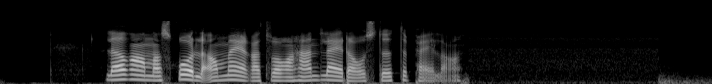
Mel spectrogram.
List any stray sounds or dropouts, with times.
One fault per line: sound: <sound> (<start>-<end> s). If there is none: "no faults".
no faults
